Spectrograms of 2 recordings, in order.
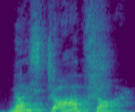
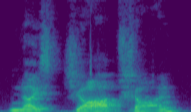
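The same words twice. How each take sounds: First: The tone sounds warm and sincerely praising. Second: The tone sounds deeply sarcastic and mocking. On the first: The work really was good. "one way of saying it is high praise" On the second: The work was actually bad. "The other way of saying it is kind of deep sarcasm"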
